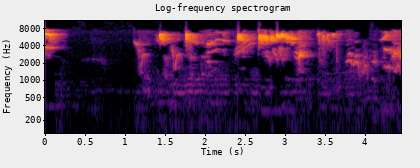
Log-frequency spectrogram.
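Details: Oriental magpie-robin, called aggressive, delivering high scratchy chattering song after a short pause, dense bursts of chirps and buzzy notes about three to four per second, with a faint low hum beneath.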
